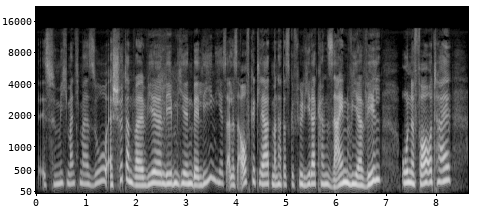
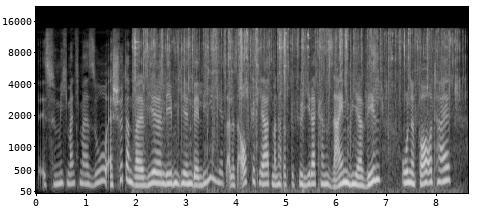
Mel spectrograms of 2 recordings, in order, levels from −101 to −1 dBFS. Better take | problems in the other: first | jangling keys; loud; from 2 s on; peak 2 dB above the speech

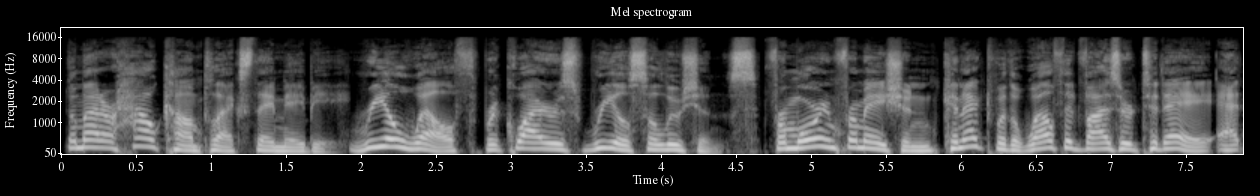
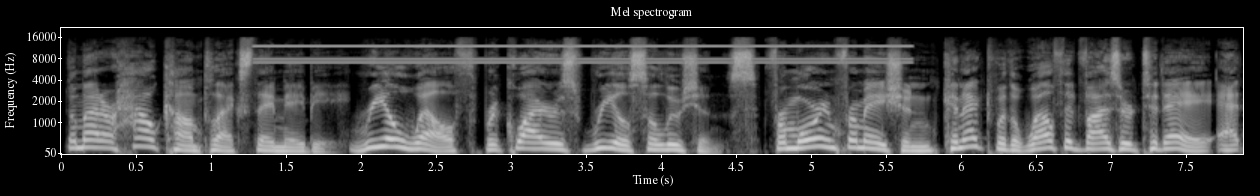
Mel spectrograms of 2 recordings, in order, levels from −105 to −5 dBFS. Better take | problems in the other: first | high-pitched whine; loud; from 1.5 to 5.5 s; 12 kHz, 5 dB below the speech

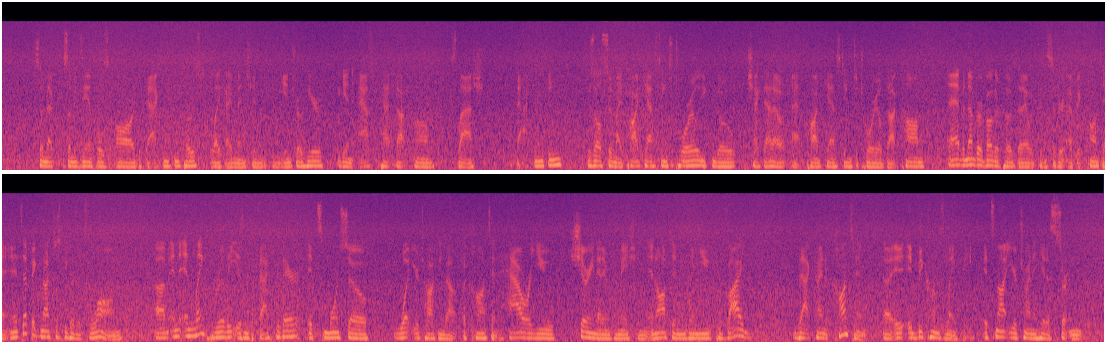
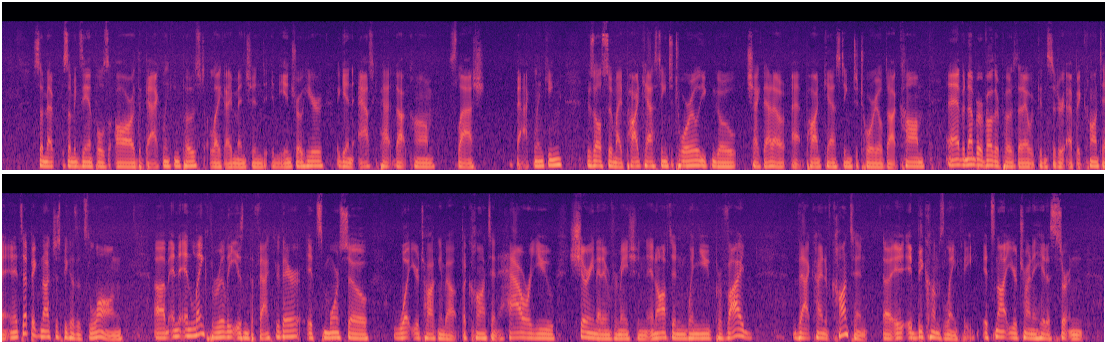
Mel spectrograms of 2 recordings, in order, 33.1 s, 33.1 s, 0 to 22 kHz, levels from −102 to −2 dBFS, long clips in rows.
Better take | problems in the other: second | hiss; loud; throughout; 5 dB below the speech; faint in the second

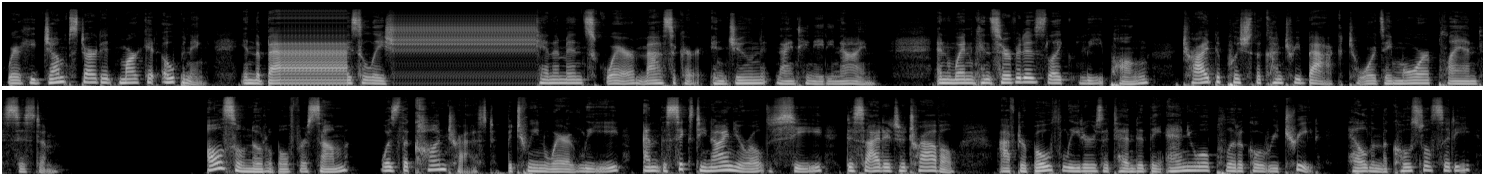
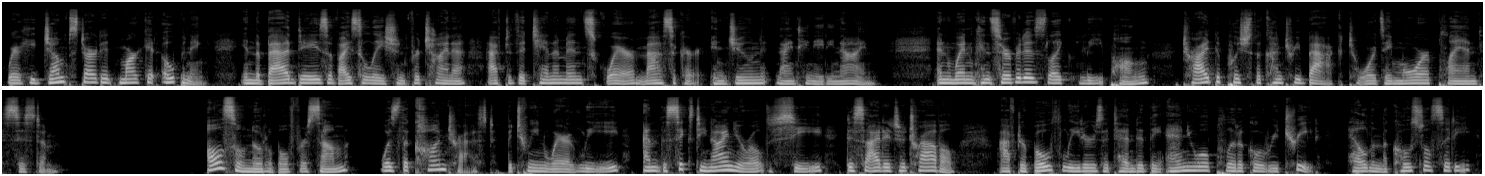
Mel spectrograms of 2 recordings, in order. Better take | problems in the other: second | audio freezing; at 3 s for 0.5 s and at 4 s for 1.5 s

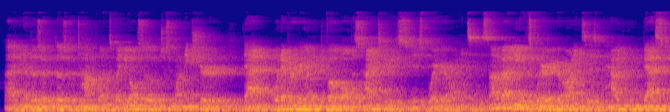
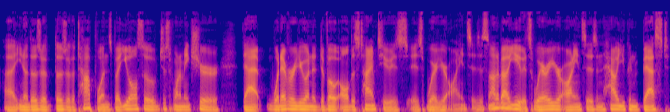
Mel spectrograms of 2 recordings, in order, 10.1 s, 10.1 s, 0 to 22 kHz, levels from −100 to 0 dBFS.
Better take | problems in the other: second | off-mic speech; far // room echo; strong; dies away in 1.8 s

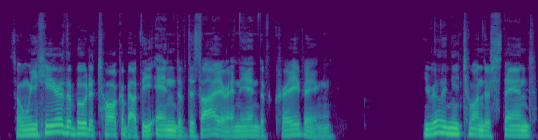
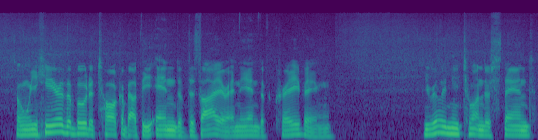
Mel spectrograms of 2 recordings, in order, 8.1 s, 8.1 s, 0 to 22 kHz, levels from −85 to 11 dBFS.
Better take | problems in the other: first | hiss; faint; throughout; 20 dB below the speech

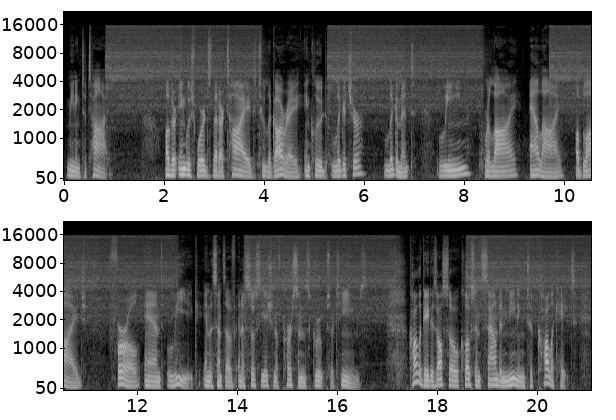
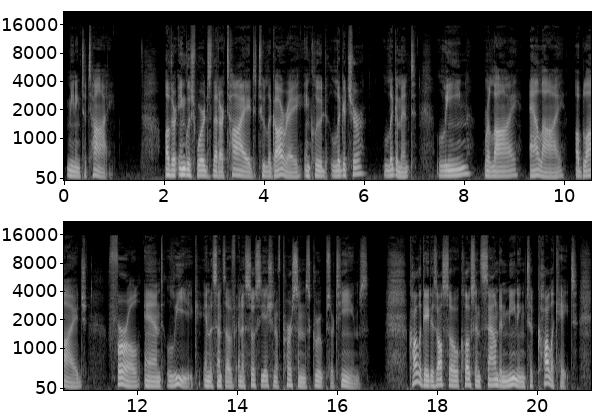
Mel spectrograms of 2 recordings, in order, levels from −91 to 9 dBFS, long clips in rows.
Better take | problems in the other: second | hiss; noticeable; throughout; 10 dB below the speech

